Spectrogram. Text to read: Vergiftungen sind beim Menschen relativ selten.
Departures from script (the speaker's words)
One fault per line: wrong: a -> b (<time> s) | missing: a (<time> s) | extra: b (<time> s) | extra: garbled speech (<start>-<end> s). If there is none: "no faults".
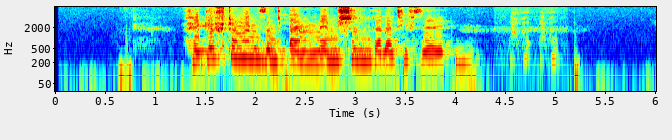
no faults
